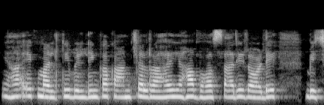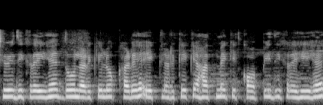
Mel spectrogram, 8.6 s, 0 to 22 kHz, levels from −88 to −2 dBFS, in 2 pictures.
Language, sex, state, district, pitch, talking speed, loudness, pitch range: Hindi, female, Chhattisgarh, Rajnandgaon, 225 Hz, 230 wpm, -17 LUFS, 215-230 Hz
